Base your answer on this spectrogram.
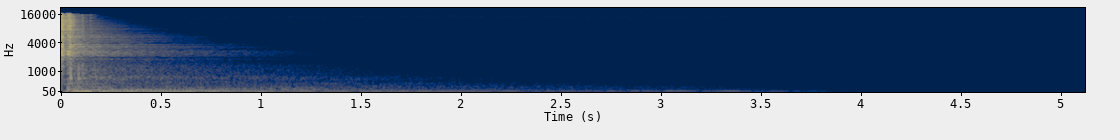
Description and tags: spotlight-stereo
large searchlight turning on in medium outdoor space. to make effect sound closer increase low-end. 2-channel stereo.
floodlight, movie-feature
